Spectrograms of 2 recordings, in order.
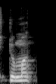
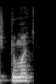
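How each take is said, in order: First: The word ends with a k sound. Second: The word ends with a ch sound. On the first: The speaker calls it right. "इसको भी स्टुमक पढ़ेंगे" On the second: The speaker calls it wrong. "स्टुमच नहीं पढ़ेंगे"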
